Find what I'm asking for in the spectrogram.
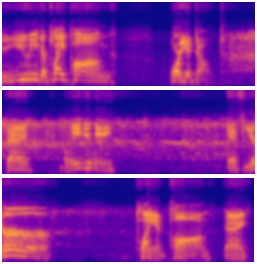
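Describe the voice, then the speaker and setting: A man hosting his channel in a rambling promotional monologue, wordy and pseudo-technical, animated, often tagging his sentences with a check for agreement. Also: a little high, creaky, noisy background. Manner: wordy pseudo-technical talk with repeated tag questions. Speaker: channel host.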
